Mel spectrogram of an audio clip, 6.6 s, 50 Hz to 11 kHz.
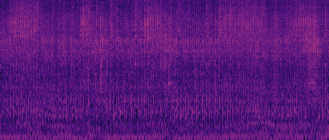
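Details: Harley ironhead Sportster XLCH chopper V-twin, Mikuni VM38 carb, idle tuning on fresh plugs, cold wet day: loud, uneven, lumpy low rumble, loading up on fuel and rough; plugs still dark, owner suspects more than the carb.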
